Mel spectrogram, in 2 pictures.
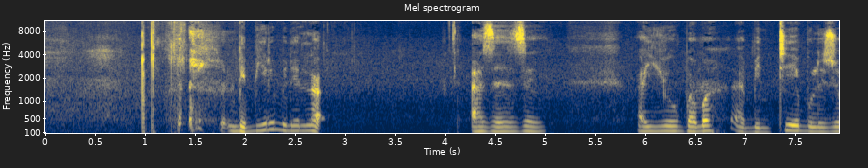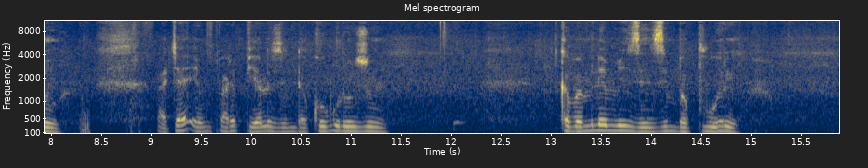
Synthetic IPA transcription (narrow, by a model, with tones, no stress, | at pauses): bɛ˨biː˦ɾɨ˦mi˨nɛ˦la˦ | a˨zɪ˨nzɪ˦ŋ | a˨jo˦ɡ͡ba˨ma˦a˨bi˨nteː˦bʊ˨lɨ˨zʊ˦ŋ˨ | a˨t͡ʃɛ˦ʔɪ˨m˦k͡pa˨ɾɨ˦pɪ˨ɛ˦lɨ˦zɨ˨n˦da˨ko˦ɡʊ˦ɾo˦zʊ˦ŋ˨ | ka˨ba˨mi˦nɛ˦mi˦n˦zɨ˨nzɨ˦m˦ba˨pu˦o˦ɾɨ˦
